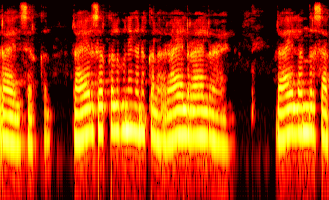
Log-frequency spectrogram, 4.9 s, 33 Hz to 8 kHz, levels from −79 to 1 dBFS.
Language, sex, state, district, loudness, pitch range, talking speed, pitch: Kannada, female, Karnataka, Bellary, -14 LUFS, 170-210 Hz, 120 wpm, 185 Hz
